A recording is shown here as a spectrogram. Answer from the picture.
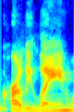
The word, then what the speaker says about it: Carly Lane: It's spelled C-E-I-L-I-D-H-A-N-N. – You can find me on Twitter at my name, Carly Lane, which is spelled C-A-R-L-Y-L-A-N-E.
